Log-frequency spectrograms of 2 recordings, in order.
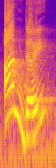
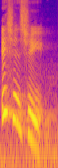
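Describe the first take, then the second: First: "aren't they" higher and louder, rising at the end; rising intonation. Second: "isn't she" ending on a clear pitch drop; falling intonation. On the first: Teacher contrasting the unsure tag for students, rising intonation. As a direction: lift the end of "aren't they", not quite sure. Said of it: "if the intonation goes up". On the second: Teacher changing the tune to confirm information, falling intonation. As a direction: bring "isn't she" down, confirming what is known. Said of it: "change the intonation". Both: Shown as a demonstration.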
